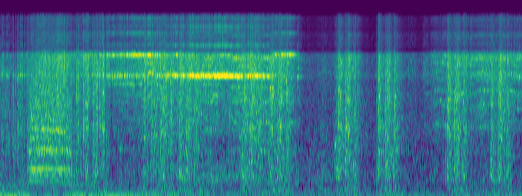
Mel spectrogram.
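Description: CSX diesel freight locomotive passing close by with a heavy engine rumble and a short horn blast about half a second in, then a thin, high wheel squeal. In the second half, the freight cars' wheels clatter with repeated bangs over the track joints and the crossing.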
